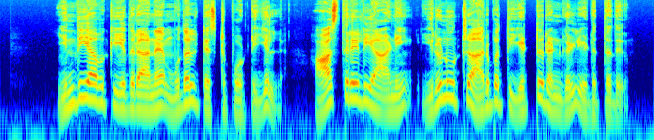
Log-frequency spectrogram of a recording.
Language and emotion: Tamil, neutral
